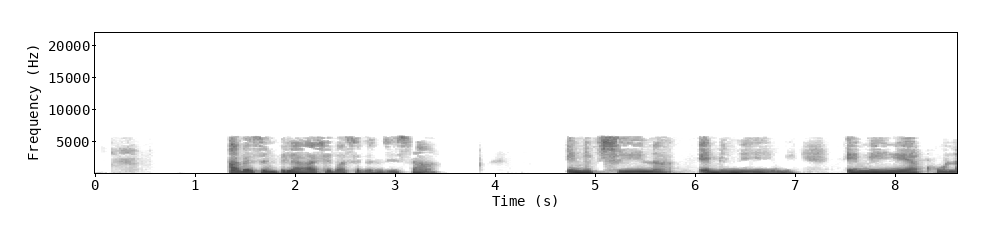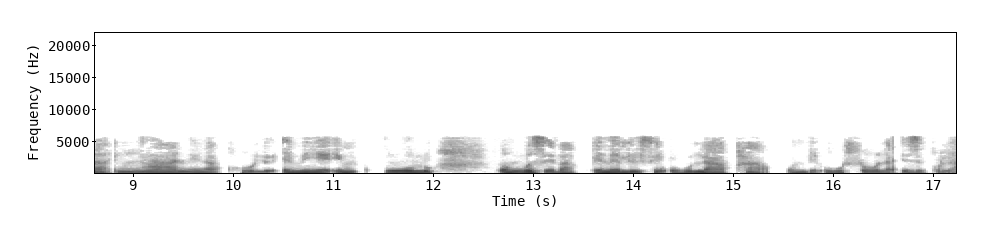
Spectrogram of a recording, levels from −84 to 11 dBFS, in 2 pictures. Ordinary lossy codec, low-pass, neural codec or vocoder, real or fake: MP3, 24 kbps; 7.2 kHz; codec, 44.1 kHz, 2.6 kbps, DAC; fake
